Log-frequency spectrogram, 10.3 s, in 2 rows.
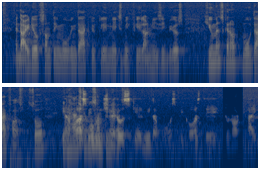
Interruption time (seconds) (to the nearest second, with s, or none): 6 s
